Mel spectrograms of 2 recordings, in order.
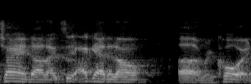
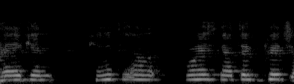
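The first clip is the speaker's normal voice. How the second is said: put-on whisper, higher and quieter; 12 semitones higher, 10 dB quieter than usual. Retelling friends from high school asking for a picture: imitating a whisper. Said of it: "They whispering".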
